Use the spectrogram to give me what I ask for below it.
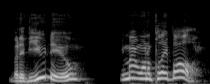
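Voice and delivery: med student daring the teen to cooperate, mock casual; retold challenge. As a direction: lay down the offer, high and loud. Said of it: "I said".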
